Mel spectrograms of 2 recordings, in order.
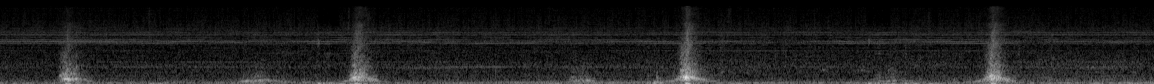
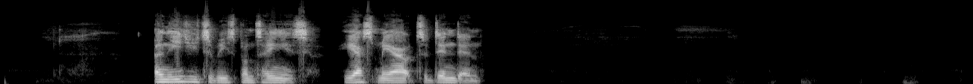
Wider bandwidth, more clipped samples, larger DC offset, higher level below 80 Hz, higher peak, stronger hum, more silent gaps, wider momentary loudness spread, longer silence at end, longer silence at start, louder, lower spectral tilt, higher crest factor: about the same, 16 kHz vs 16 kHz; neither; neither; first, -42 dBFS vs -54 dBFS; about the same, -2 dBFS vs 0 dBFS; neither; neither; first, 18 LU vs 10 LU; second, 0 s vs 4.95 s; second, 0 s vs 1.55 s; second, -29 LUFS vs -13 LUFS; first, -5.5 dB/octave vs -3 dB/octave; first, 30 dB vs 20 dB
